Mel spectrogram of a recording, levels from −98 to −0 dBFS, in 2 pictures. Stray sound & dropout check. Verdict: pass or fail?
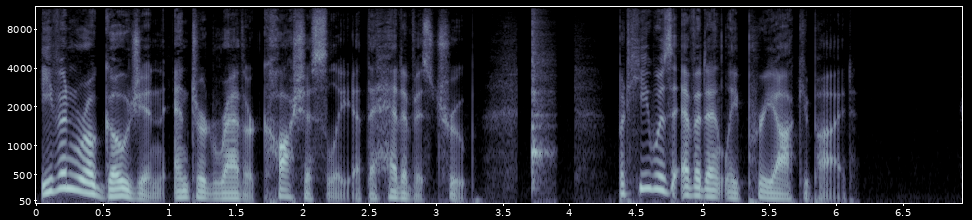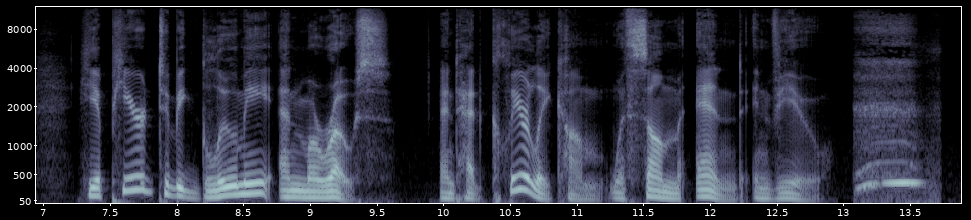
fail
